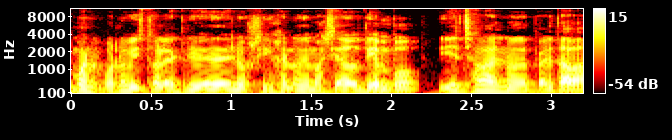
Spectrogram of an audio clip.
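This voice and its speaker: Very fast pace from a man at a very deep, low pitch, with fairly even intonation. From Spain. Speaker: streamer. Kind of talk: monologue to camera. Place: home room. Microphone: webcam.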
